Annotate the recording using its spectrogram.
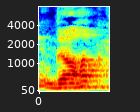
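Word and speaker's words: grok: का वर्ब है और इसका प्रोनंसिएशन ग्रोक होता है और यह एक पुराना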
